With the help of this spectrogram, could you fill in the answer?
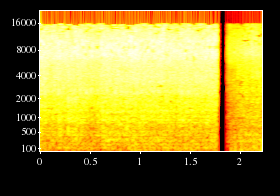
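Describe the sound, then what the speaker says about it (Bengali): Sundarban crabs fry in a pan with turmeric and salt, producing a loud, continuous broad hissing sizzle that cuts out briefly near the end before resuming. "এটাকে আমি আস্তে আস্তে ফ্রাই করে নেব"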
